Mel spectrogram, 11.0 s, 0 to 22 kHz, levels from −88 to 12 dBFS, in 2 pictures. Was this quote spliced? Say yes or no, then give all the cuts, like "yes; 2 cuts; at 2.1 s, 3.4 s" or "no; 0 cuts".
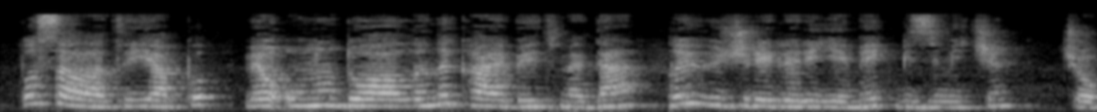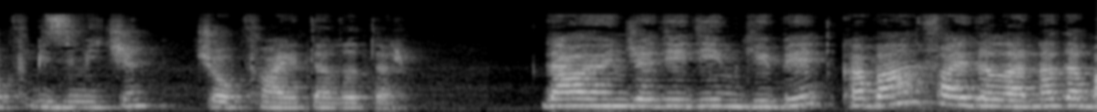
yes; 4 cuts; at 1.2 s, 3.3 s, 5.6 s, 9.6 s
